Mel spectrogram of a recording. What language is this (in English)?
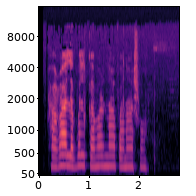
Pashto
